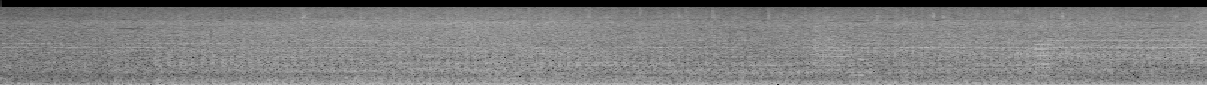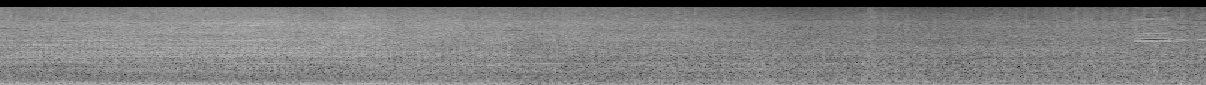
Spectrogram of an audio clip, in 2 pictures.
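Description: Auto-rickshaw's small engine running steadily under way, heard from inside the open cab with road and traffic noise around it; it gets louder about two seconds in and eases back after about eleven seconds.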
